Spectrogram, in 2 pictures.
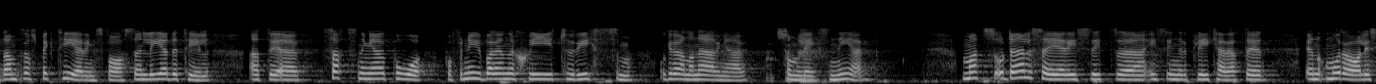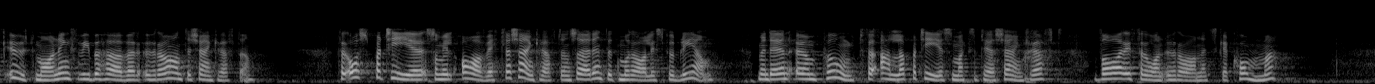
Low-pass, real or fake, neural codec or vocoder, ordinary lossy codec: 5.4 kHz; real; none; none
